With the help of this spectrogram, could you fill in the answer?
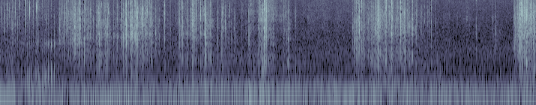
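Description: A coral-pink lump of foam bead clay is pressed and rubbed with fingertips and nails, making bright, crunchy crackling and crinkling in uneven bursts. Louder crunches stand out near the middle and at the end over a faint low rumble.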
